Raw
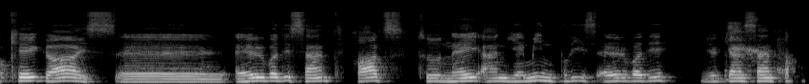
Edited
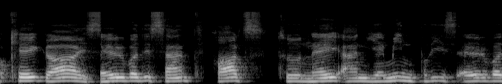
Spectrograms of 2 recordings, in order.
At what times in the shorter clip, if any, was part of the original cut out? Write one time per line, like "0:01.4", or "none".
0:00.9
